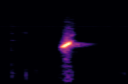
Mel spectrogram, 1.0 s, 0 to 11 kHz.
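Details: Adult woman with Tourette syndrome, diagnosed at about age 27-28, letting tics show unsuppressed; her vocal tics include noises, grunts, repeated phrases and a whistle, and they wax and wane. Finding: vocal tic (whistle) in Tourette syndrome.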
